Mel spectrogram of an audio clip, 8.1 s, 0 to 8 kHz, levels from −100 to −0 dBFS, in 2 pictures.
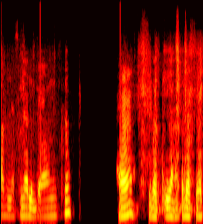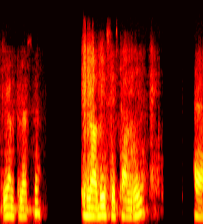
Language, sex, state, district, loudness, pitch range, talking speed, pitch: Hindi, male, Bihar, Gaya, -26 LUFS, 110-125 Hz, 80 wpm, 115 Hz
